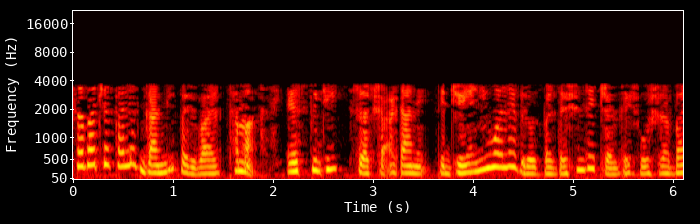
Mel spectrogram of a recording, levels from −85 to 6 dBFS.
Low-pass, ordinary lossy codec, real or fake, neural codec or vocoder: 3.6 kHz; none; fake; vocoder, 22.05 kHz, 80 mel bands, Vocos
